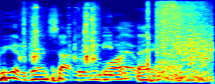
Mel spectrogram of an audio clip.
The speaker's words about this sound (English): Can we get a gunshot to move on?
